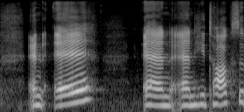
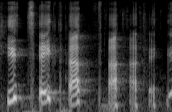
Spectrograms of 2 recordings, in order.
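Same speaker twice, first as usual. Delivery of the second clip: laughing; 6 semitones higher than usual. Real, not acted. Laughing protest at teammate.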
